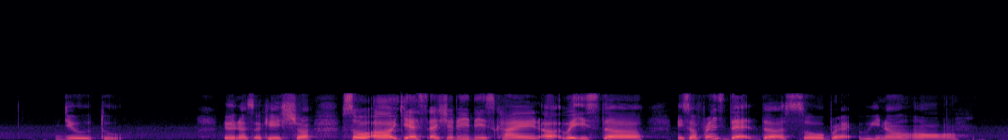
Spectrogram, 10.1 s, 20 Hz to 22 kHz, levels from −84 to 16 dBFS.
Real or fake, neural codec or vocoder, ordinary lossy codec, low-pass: real; none; AAC, 48 kbps; 7.2 kHz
